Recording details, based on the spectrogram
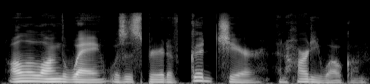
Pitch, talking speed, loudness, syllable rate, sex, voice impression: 115 Hz, 210 wpm, -18 LUFS, 5.1 syllables/s, male, masculine, very adult-like, slightly muffled, sincere, slightly friendly, slightly unique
